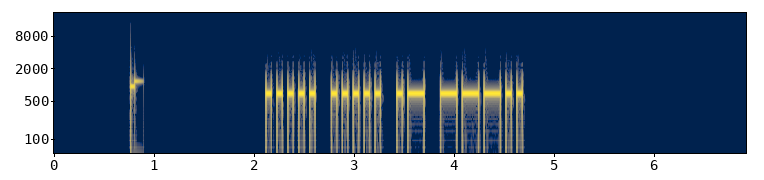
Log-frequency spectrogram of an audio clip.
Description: Morse code, heard as a keyed tone, about 22 wpm, 700 Hz. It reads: 55A8
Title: Common Cut Numbers - 4-Digit 22wpm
